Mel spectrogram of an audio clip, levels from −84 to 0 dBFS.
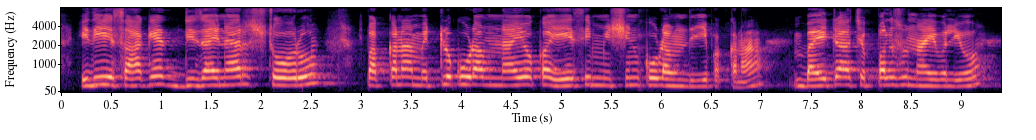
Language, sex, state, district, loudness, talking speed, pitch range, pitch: Telugu, female, Andhra Pradesh, Guntur, -16 LUFS, 120 wpm, 245-275 Hz, 260 Hz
